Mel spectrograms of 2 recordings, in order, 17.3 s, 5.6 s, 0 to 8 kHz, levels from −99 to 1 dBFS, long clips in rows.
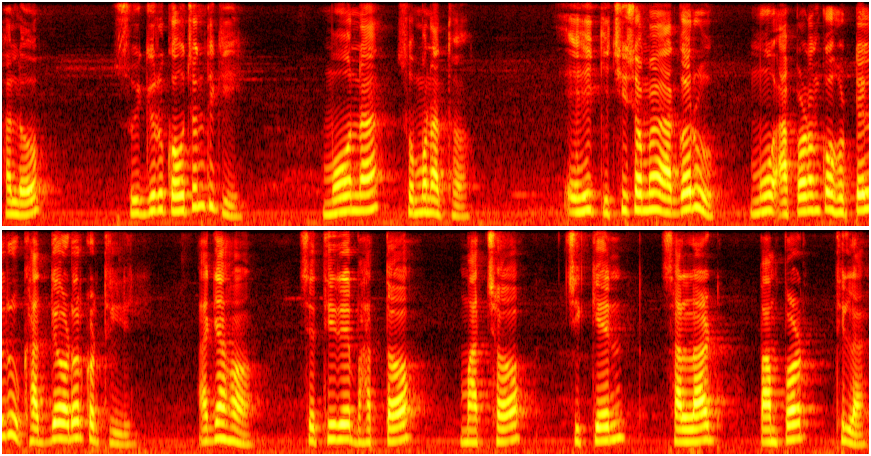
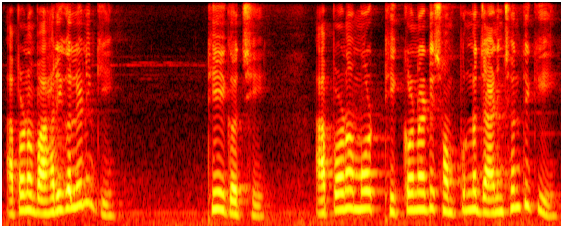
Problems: none marked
